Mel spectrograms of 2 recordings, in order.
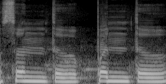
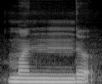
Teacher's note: अनुस्वाराचा उच्चार होताना किंचितपणे नाकातून होतो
